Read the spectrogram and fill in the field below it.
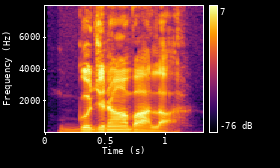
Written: गुजराँवाला

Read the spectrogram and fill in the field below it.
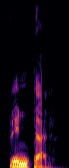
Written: प्रिंटर

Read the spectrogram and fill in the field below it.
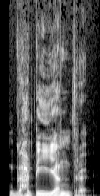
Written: घटीयंत्र

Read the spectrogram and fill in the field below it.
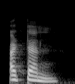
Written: अटन

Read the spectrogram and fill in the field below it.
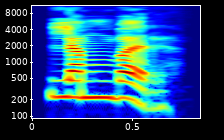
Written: लंबर

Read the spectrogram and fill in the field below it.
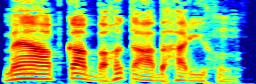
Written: आभारी

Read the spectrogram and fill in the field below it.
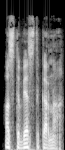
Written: अस्तव्यस्त

